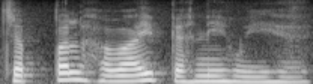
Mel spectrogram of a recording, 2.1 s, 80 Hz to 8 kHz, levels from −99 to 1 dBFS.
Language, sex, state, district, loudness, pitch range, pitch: Hindi, female, Jharkhand, Ranchi, -16 LUFS, 180-210 Hz, 195 Hz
